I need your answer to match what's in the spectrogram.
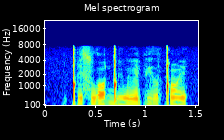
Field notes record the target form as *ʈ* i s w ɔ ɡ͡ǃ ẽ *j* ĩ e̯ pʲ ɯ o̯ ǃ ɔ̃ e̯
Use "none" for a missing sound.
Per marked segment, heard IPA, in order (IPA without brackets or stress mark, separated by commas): ǃ, w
